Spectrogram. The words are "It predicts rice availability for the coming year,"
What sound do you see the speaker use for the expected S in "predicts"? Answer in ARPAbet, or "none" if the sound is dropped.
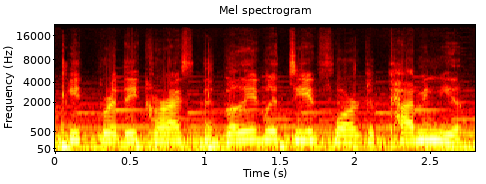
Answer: none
